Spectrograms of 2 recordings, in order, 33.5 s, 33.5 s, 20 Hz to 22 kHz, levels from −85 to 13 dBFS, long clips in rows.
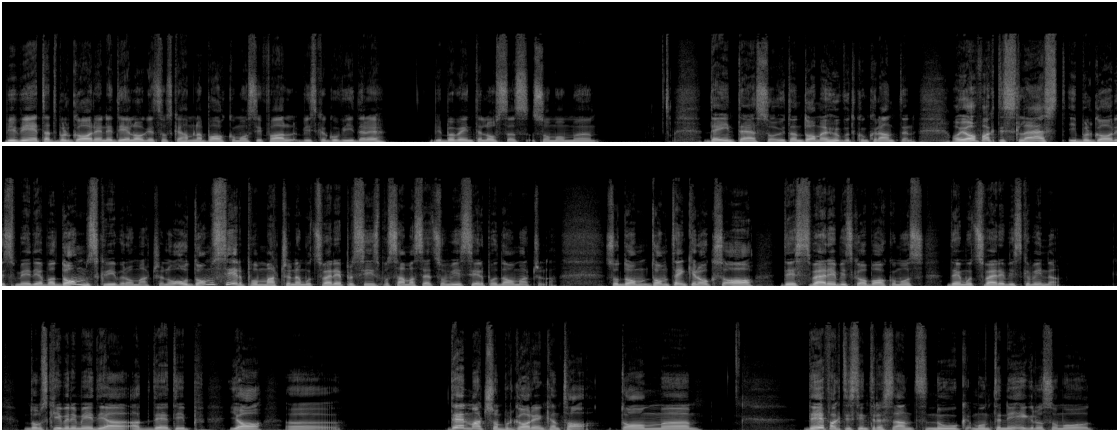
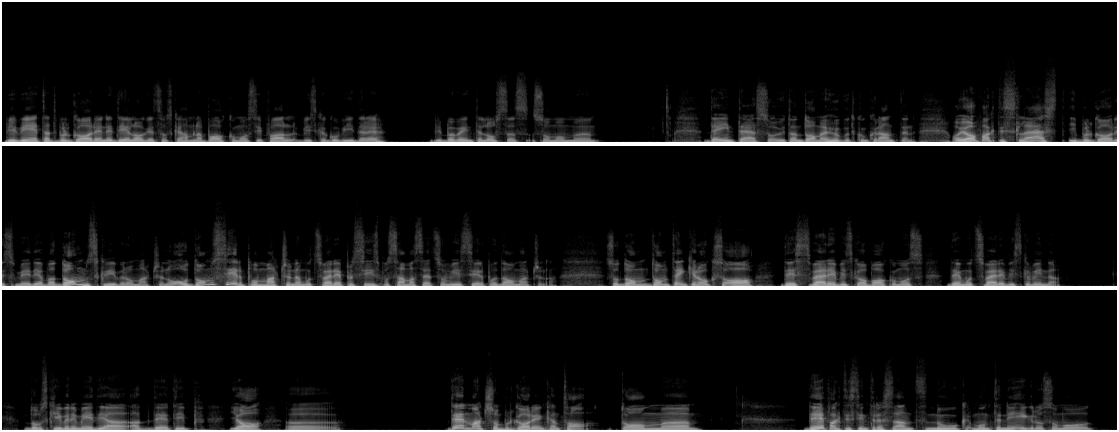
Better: first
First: none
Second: muffled; slightly; fading above 2.5 kHz

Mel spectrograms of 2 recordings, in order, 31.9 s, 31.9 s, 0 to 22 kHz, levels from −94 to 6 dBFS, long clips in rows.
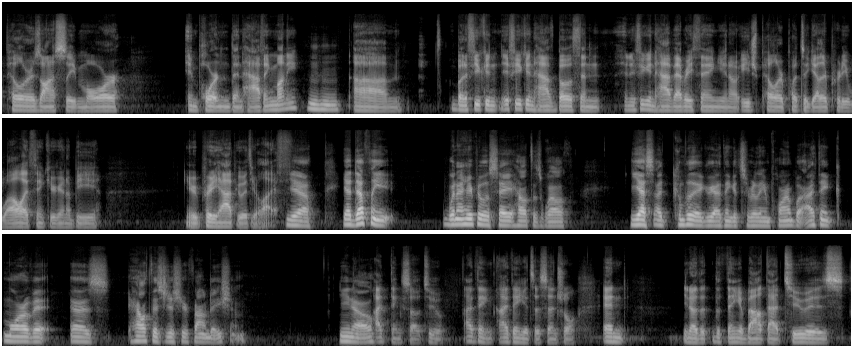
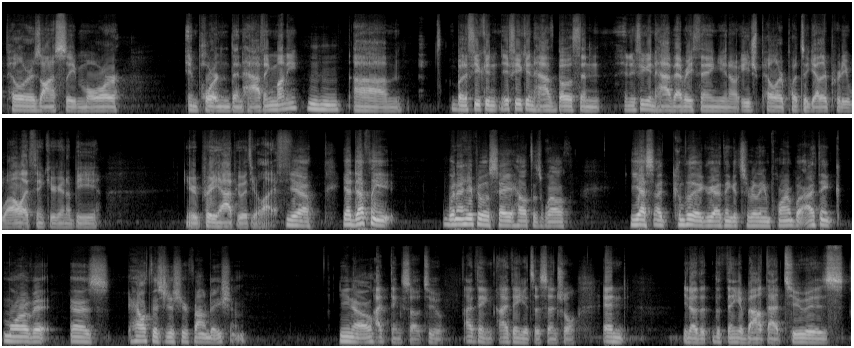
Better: first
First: none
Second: distortion; slight; 10 dB below the speech

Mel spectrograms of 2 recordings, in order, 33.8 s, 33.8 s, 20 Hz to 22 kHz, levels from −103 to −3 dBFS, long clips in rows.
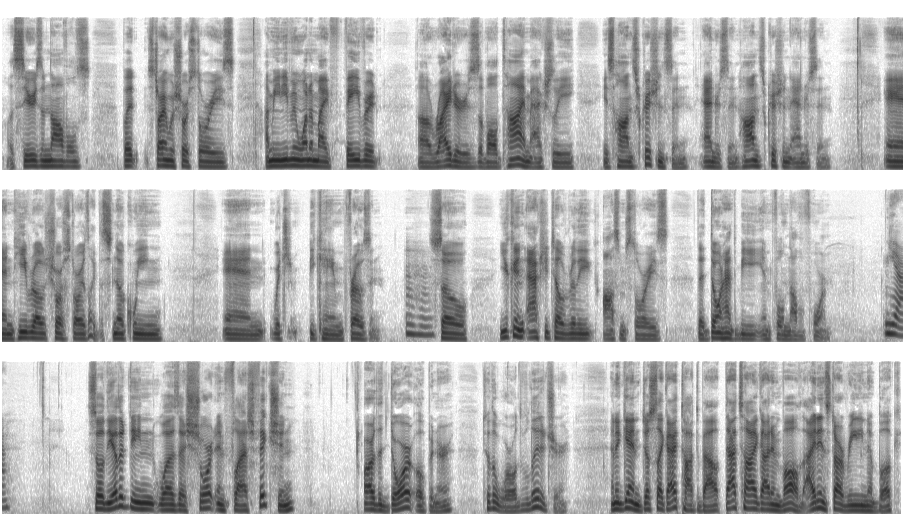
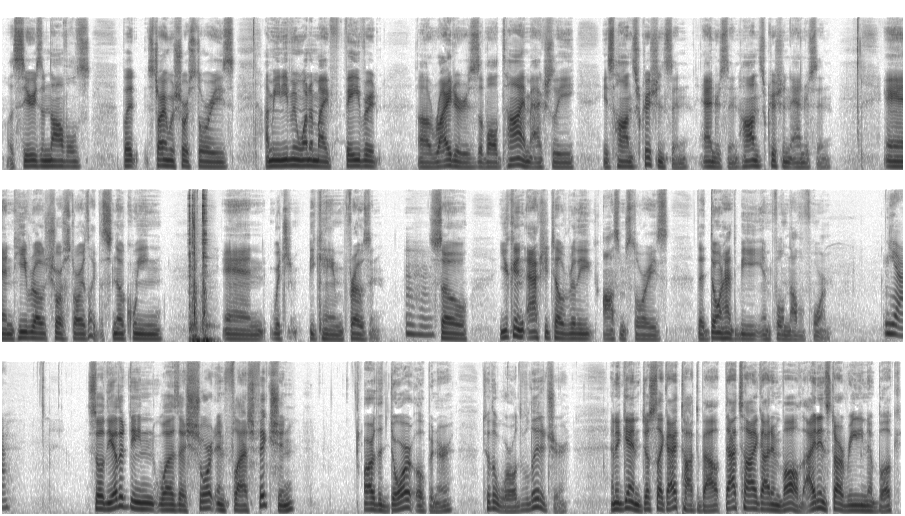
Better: first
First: none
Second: keyboard typing; loud; at 14 s; peak 4 dB above the speech

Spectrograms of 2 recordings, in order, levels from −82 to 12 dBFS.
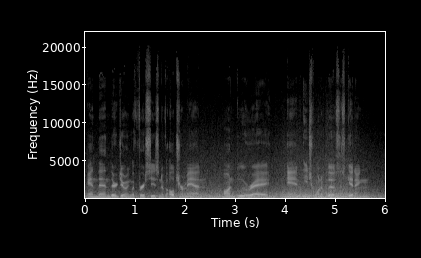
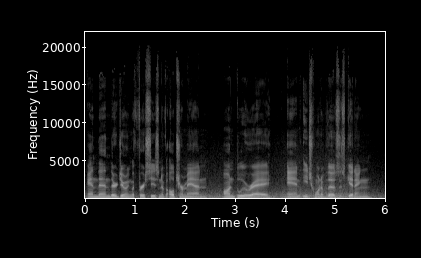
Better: second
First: wind noise on the microphone; heavy; 6 dB below the speech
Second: wind noise on the microphone; occasional gusts; 15 dB below the speech

